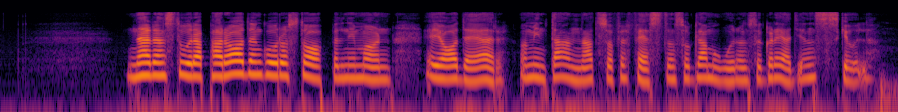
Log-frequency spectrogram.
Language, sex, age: Swedish, female, 42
